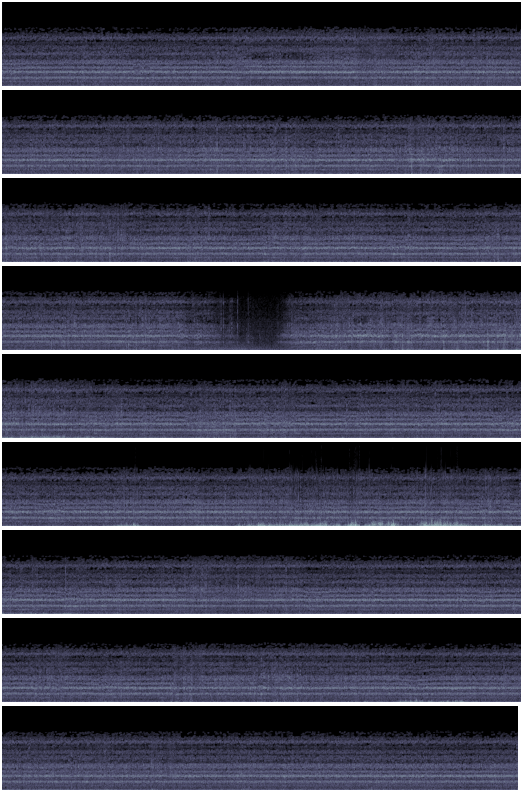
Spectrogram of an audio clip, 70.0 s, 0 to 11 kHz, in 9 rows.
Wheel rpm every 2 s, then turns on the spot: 160, 160, 160, 160, 160, 160, 160, 160, 160, 160, 160, 160, 160, 60, 150, 160, 160, 160, 160, 160, 160, 160, 160, 160, 160, 160, 160, 160, 160, 160, 160, 160, 160, 160, 160.
none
